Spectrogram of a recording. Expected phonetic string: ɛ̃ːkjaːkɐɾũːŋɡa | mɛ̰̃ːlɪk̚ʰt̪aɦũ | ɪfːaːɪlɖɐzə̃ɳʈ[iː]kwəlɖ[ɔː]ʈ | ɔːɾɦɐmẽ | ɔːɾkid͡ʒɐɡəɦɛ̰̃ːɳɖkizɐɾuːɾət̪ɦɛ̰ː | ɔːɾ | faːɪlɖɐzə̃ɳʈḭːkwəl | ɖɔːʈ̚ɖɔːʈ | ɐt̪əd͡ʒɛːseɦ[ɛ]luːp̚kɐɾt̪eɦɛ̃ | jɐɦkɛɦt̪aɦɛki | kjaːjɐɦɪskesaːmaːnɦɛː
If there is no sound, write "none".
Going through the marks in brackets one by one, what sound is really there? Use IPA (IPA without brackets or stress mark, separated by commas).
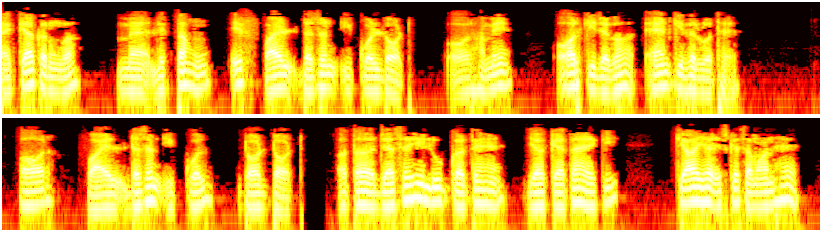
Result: iː, ɔː, i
